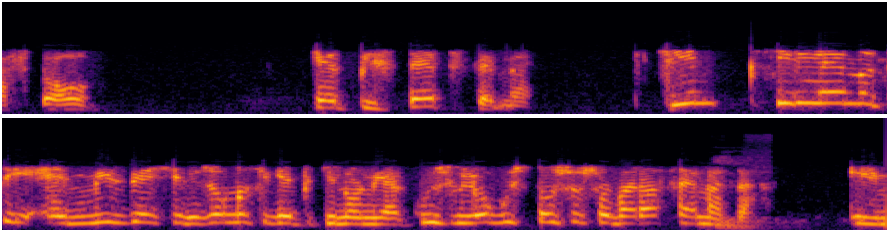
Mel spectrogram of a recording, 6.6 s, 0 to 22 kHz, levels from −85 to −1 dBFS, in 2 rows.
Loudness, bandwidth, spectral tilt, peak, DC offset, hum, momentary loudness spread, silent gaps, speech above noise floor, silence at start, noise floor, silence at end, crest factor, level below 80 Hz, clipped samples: -18 LUFS; 5.6 kHz; -5.5 dB/octave; -2 dBFS; under 0.1%; none; 9 LU; none; 49 dB; 0 s; -67 dBFS; 0 s; 18 dB; -68 dBFS; under 0.1%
